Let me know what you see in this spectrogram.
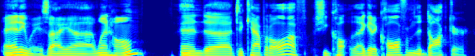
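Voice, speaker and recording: A young man co-hosting a podcast, telling a story in a casual, animated way, swearing freely and acting out what others said. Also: lowish voice, moderate pace, no echo, studio quality. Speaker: podcast co-host. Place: lives in Calgary.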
